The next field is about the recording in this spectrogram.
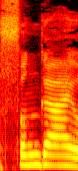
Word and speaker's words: fungi: Sorry, I say fungi because it was the American pronunciation.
